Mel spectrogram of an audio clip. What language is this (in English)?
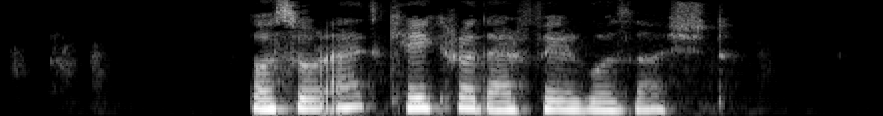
Persian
